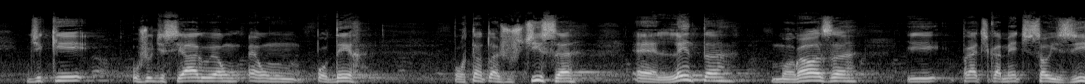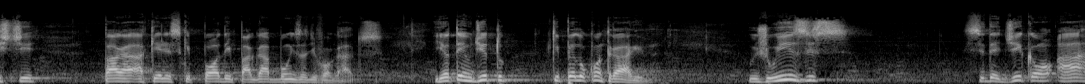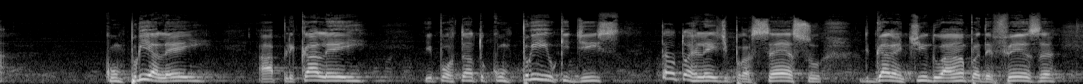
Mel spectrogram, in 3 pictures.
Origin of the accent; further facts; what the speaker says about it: Roraima, Brazil; born there; já que eu nasci em Roraima e sabia e vivi e senti na pele a dificuldade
